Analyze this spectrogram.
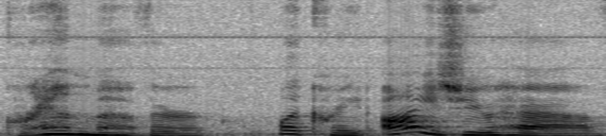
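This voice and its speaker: An innocent little girl from a storybook, voiced by a woman reading aloud speaks slowly and eagerly. Her lines rise higher than the narration, with a sing-song lilt. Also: lively intonation, a bit bright, slight background noise, rough recording. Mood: wondering.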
